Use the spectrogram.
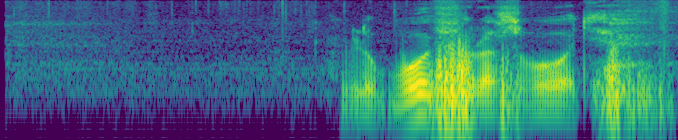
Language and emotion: Russian, sad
